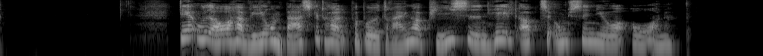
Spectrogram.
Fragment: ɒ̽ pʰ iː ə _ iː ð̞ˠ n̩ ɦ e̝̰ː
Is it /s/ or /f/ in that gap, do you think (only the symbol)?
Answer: s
